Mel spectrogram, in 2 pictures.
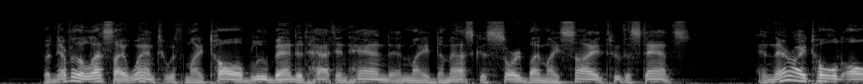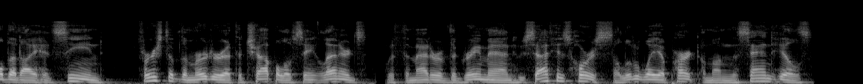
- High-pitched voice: No, low, 105 Hz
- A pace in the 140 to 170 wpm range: No, average, 200 wpm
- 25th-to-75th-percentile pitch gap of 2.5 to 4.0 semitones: No, average, 4.5 semitones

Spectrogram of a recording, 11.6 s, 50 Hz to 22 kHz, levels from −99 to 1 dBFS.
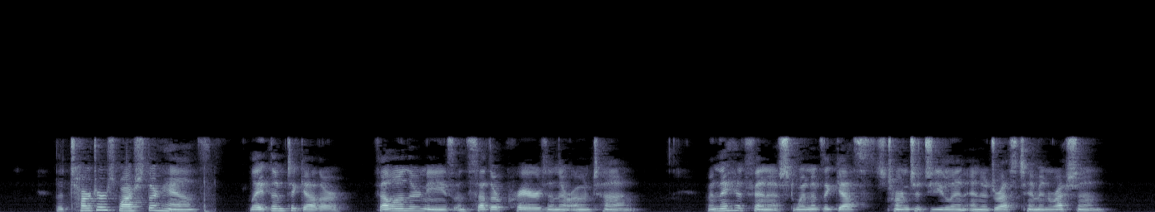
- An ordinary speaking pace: Yes, average, 185 wpm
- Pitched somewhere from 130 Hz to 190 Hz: Yes, medium, 185 Hz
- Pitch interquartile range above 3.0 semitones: Yes, average, 3.4 semitones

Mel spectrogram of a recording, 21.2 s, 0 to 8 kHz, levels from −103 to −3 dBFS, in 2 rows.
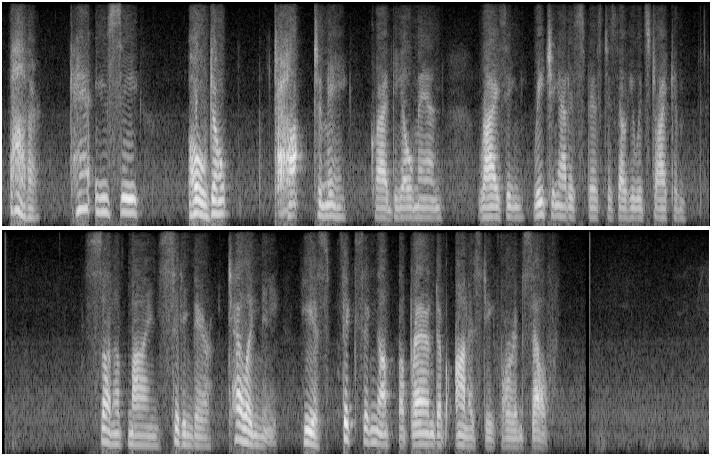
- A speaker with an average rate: No, slow, 120 wpm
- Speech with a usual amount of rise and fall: Yes, average, 4.1 semitones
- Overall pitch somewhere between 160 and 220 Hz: No, low, 130 Hz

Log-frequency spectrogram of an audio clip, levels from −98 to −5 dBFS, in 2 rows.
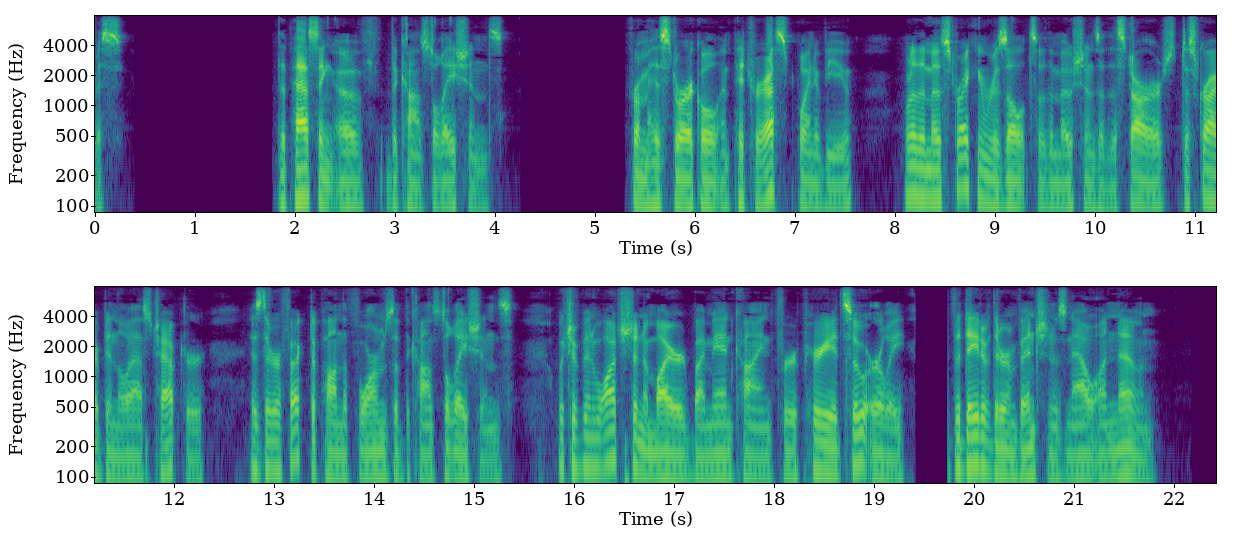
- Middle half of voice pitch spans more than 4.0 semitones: No, average, 3.5 semitones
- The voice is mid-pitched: No, very low, 90 Hz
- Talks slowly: No, average, 165 wpm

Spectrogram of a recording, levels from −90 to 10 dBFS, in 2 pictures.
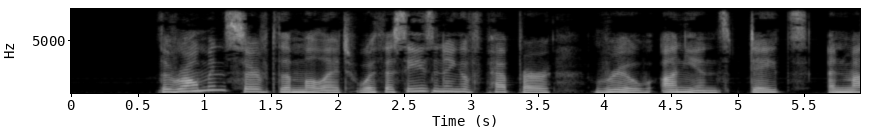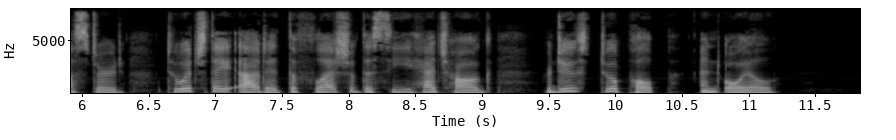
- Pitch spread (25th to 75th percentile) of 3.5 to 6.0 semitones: Yes, average, 5.0 semitones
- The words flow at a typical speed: Yes, average, 160 wpm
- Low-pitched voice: No, high, 195 Hz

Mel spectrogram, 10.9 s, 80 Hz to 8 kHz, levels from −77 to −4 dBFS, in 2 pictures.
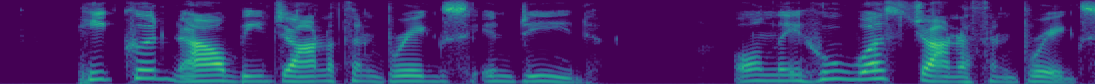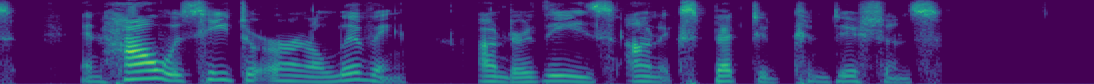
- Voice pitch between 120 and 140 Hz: No, medium, 185 Hz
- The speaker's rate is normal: No, slow, 130 wpm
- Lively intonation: No, average, 2.9 semitones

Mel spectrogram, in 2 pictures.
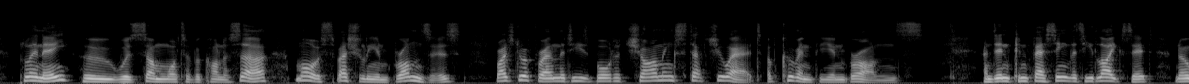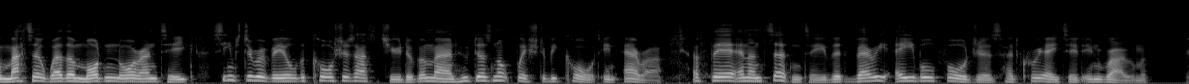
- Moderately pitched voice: Yes, medium, 145 Hz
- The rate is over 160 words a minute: Yes, average, 170 wpm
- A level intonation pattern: No, average, 4.9 semitones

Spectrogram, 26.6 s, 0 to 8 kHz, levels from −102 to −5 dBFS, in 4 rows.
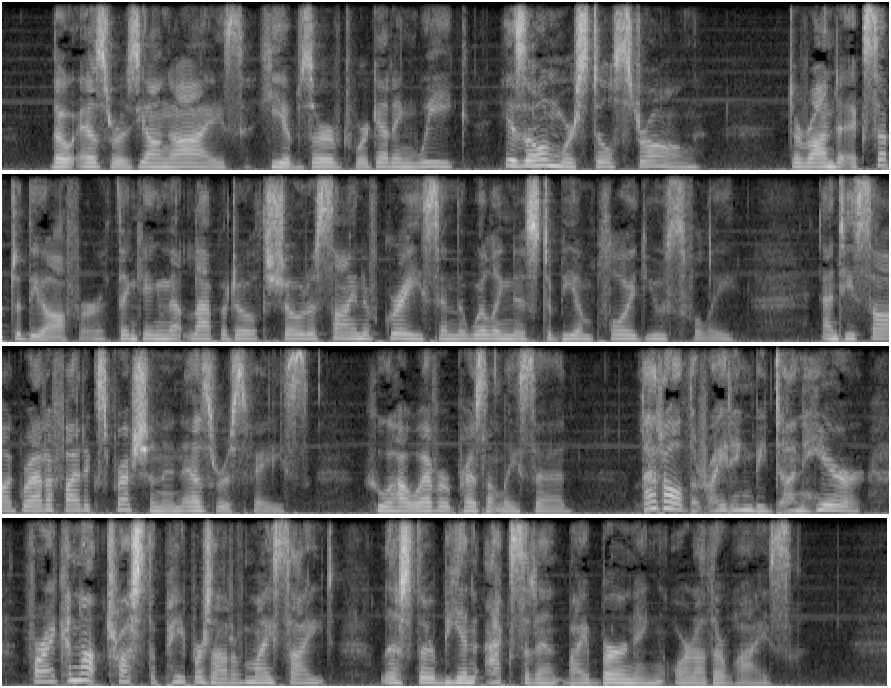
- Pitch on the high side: Yes, high, 195 Hz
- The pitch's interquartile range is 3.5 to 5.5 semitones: No, average, 2.8 semitones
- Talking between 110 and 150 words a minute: No, average, 160 wpm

